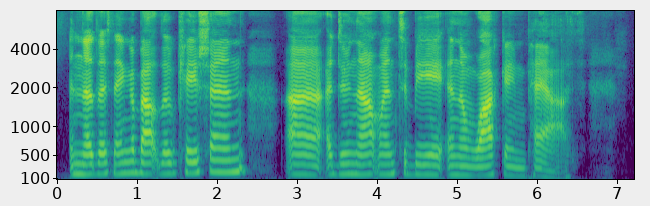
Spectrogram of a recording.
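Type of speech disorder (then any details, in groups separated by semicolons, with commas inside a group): Bulbar dysarthria; bulbar onset ALS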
